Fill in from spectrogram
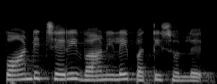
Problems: low volume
